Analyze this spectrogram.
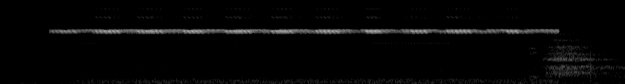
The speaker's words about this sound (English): Thanks, Backup Crickets.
